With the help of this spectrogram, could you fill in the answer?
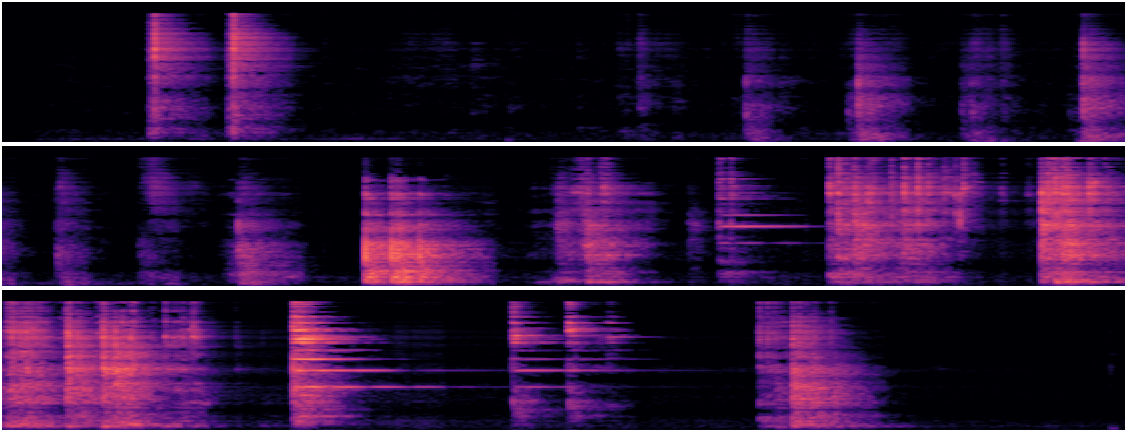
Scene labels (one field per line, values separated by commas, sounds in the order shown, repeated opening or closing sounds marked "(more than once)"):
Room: kitchen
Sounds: light switch, footsteps, cutlery and dishes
